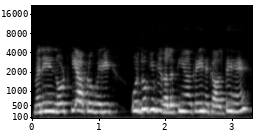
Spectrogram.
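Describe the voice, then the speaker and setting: A woman from Pakistan delivers political commentary straight to her viewers in a high, emphatic voice. She sounds indignant and often slips into English phrases. The room around her gives a noticeable echo. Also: fairly even intonation, darkish tone.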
